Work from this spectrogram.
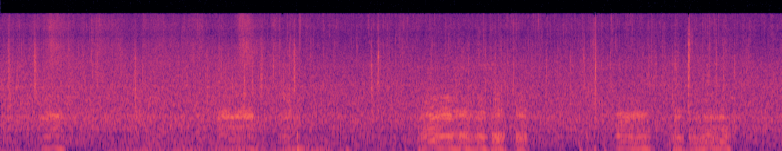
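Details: Low, nasal bleats from a very vocal cow moose accompanying a five-point bull in Tokke: a series of short, wavering moans, some in pairs, recurring every few seconds against a constant outdoor hiss.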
